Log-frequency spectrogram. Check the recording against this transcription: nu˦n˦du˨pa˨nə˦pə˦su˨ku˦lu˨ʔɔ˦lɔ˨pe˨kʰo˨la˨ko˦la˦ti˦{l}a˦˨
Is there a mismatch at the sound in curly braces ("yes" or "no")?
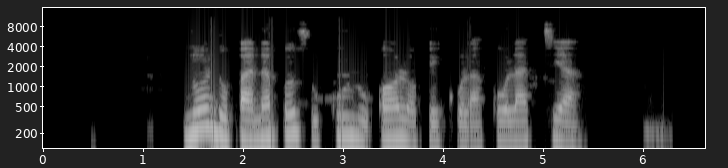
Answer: yes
